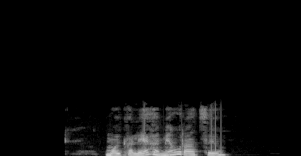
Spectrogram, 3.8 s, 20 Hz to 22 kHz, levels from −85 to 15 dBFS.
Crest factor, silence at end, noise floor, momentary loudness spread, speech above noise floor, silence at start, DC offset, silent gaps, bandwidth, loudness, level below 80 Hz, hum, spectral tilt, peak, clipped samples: 16 dB; 0.95 s; -77 dBFS; 5 LU; 65 dB; 1.35 s; under 0.1%; none; 7.4 kHz; -13 LUFS; -50 dBFS; none; -6.5 dB/octave; 0 dBFS; under 0.1%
